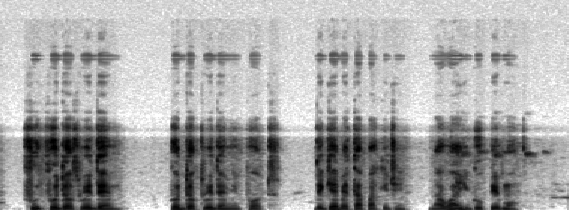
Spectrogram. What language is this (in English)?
Nigerian Pidgin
